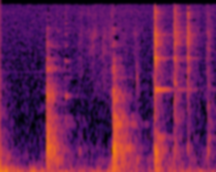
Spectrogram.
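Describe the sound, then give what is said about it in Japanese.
Tarako (cod roe) and squid pasta is served onto a plate with utensils, making a few soft scraping and stirring sounds with light clinks of metal against the dish, fairly quiet, with no one talking. “じゃあこれをお皿に盛り付けて、”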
